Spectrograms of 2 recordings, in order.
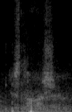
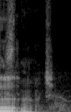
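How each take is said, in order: First: Barely audible repeat; near whisper. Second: Said in the usual way. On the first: Shown as a demonstration. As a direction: breathe it almost silently.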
